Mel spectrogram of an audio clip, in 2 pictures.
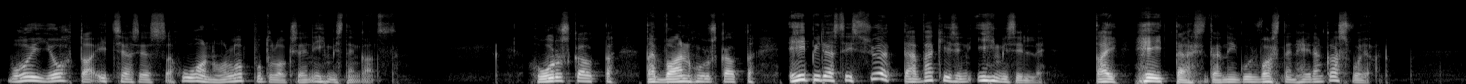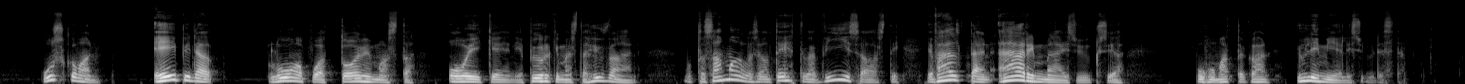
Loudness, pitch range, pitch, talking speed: -18 LUFS, 110-160 Hz, 125 Hz, 90 wpm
